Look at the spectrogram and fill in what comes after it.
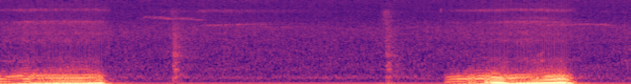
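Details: Shiba Inu kept as a household pet, snoring indoors: two deep, rumbling snores, one at the start and one near the end, separated by about three seconds of quiet breathing.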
